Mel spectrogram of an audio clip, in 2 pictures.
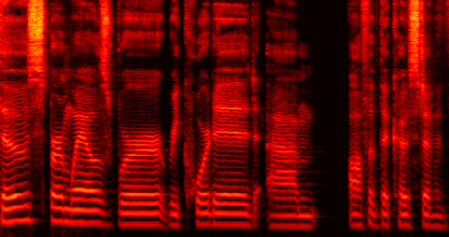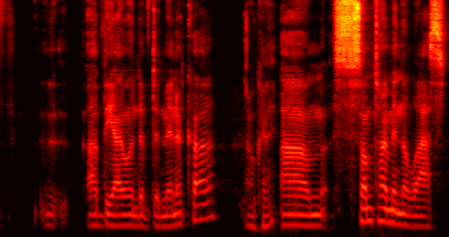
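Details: Adult male postdoctoral researcher, self-reported speech impediment audible throughout an interview; this stretch has word repetitions; stuttering (disfluent speech with word repetition).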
